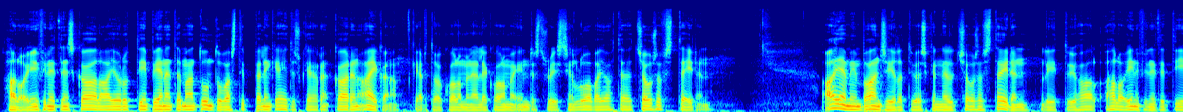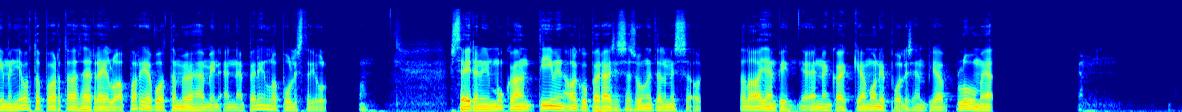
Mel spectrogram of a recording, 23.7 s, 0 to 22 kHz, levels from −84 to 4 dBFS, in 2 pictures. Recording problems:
audio cutting out; at 15 s, at 19 s and at 22 s for 1 s

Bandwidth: 15.5 kHz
